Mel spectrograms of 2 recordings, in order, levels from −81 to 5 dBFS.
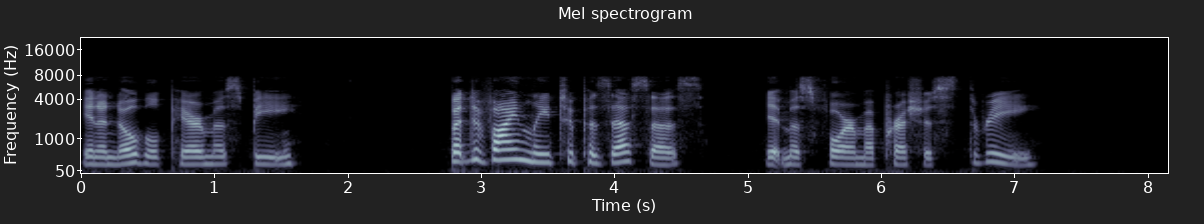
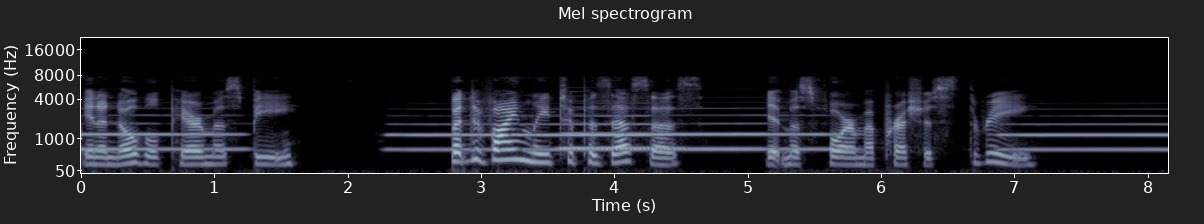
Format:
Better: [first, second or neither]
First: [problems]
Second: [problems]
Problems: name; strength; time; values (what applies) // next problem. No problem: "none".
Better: first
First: none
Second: background sound (Wind instrument, woodwind instrument + Wind instrument, woodwind instrument); 5 dB below the speech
